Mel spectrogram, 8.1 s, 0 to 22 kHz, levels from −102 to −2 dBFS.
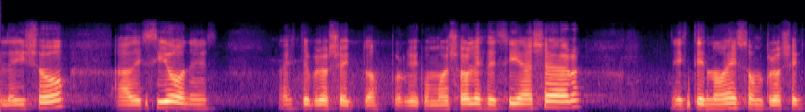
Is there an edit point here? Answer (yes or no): yes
